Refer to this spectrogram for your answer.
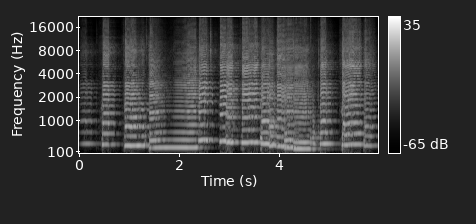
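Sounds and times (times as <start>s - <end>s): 
saxophone: 0.0s - 5.9s.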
